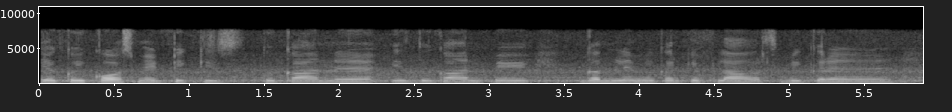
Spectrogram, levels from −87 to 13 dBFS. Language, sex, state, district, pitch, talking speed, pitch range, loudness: Hindi, female, Uttar Pradesh, Shamli, 210 Hz, 160 wpm, 200-220 Hz, -22 LUFS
